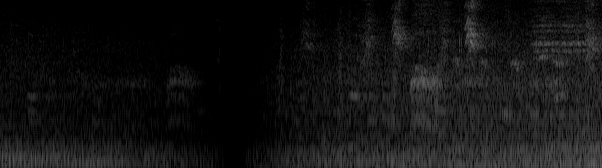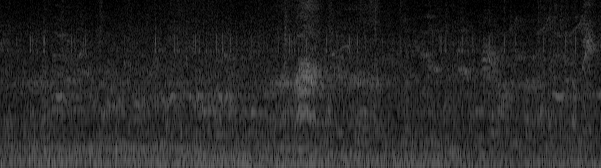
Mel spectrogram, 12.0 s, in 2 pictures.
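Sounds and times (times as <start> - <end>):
birds chirping: 2.9 - 12.0.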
